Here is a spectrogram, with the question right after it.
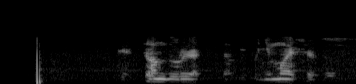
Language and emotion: Russian, neutral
